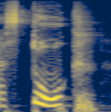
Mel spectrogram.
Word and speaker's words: stalk: 발음하니까 stalk.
